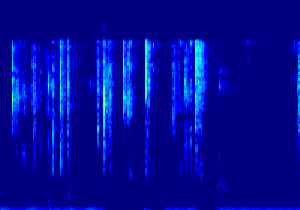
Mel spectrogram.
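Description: Faint computer keyboard typing: a quick run of keystrokes over the first three seconds or so as a short command is entered.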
